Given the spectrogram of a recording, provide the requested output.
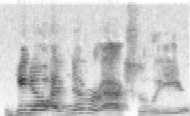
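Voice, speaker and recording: A woman singer with a deep voice for a woman, chatting casually as a guest and laughing often. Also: animated, normal speed, a bit bright, muffled recording. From United States. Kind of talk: casual interview chat.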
